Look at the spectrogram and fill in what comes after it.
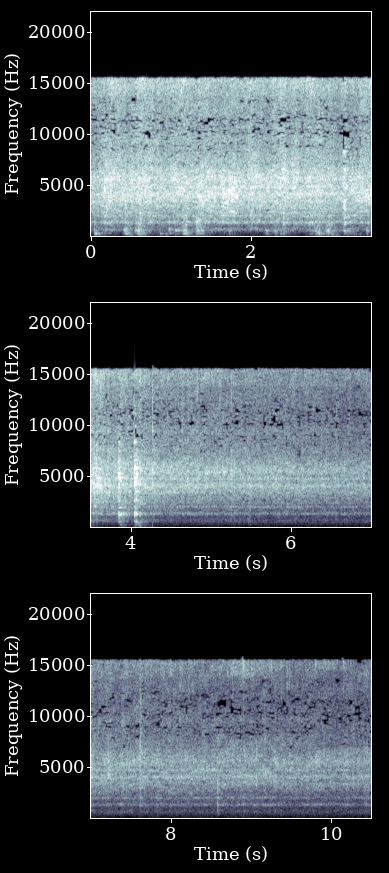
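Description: Onion, ginger and garlic frying in oil in a metal pot, with a metal spoon scraping and stirring through them for the first four seconds or so. After that the food sizzles steadily on its own and slowly grows quieter.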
